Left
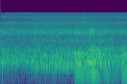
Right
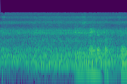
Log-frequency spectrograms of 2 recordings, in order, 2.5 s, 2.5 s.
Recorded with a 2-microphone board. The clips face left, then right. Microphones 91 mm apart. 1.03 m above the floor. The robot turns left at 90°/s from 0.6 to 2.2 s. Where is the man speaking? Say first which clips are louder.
Even; 25° left, 1.9 m; by 2.5 s 45° right, 1.9 m.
